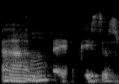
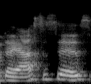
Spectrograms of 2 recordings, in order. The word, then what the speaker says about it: diastasis: So I wanted to start with talking about like, what is diastasis recti? And it can be pronounced both ways. So diastasis or diastasis, we hear it both ways.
